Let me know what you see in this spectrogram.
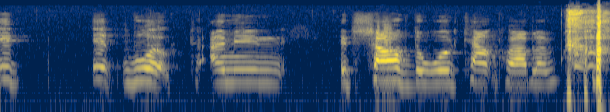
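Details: Adult woman with cerebral palsy since birth, also hearing impaired and wearing hearing aids, speaking in an interview; dysarthric speech in cerebral palsy.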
